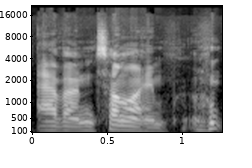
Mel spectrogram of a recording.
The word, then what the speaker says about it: Avantime: the owner has just told me the correct pronunciation is actually avantime which is a good thing so let's have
